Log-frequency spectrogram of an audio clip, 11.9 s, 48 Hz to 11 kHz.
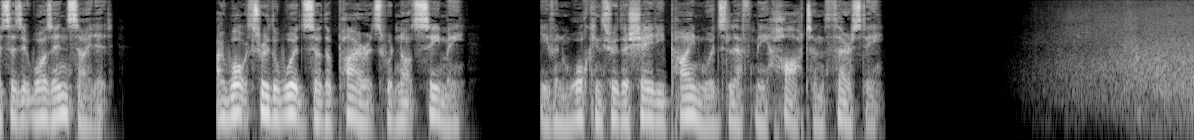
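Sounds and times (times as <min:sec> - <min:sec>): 
speech: 0:00.0 - 0:01.3, 0:02.2 - 0:04.8, 0:05.4 - 0:08.9
ocean waves breaking on a beach: 0:10.3 - 0:11.9.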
